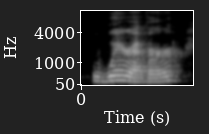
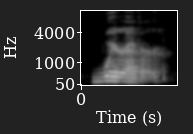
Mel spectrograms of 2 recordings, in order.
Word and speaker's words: wherever: Same thing here, wherever. Think of pronouncing this word as where, like we wear clothes, wherever, wherever.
